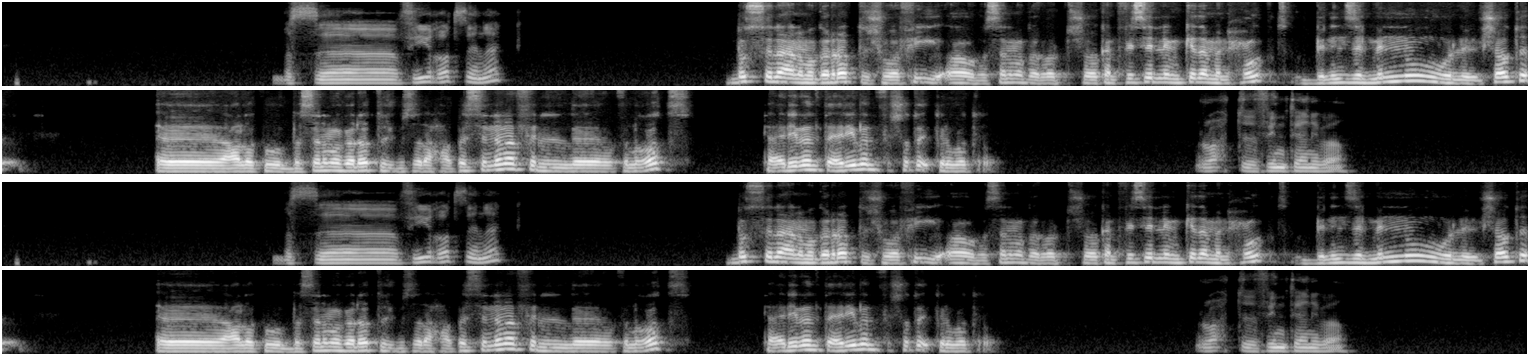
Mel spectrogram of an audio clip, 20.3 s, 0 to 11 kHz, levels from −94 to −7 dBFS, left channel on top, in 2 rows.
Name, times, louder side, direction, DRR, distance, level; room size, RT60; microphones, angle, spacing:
voice 1, 1.8-3.3 18.1-19.2, left 1 dB, 30° left, 1.8 m, -29 dB
voice 2, 4.8-10.3 11.2-14.7 15.3-16.7, left 3 dB, 80° left, 2.4 m, -20 dB
head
